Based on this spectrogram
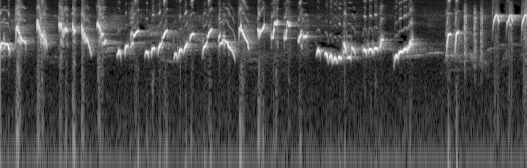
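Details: Vigorous white-rumped shama song meant to trigger rival shamas to sing back: rapid cascades of whistled, up-and-down slurred notes packed tightly together, then a brief pause and a few ringing high chirps.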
